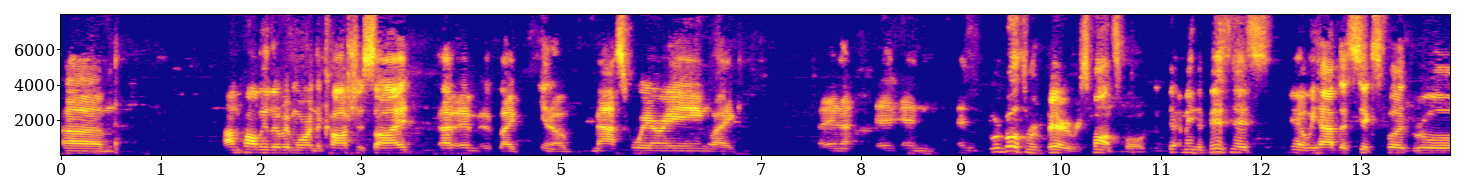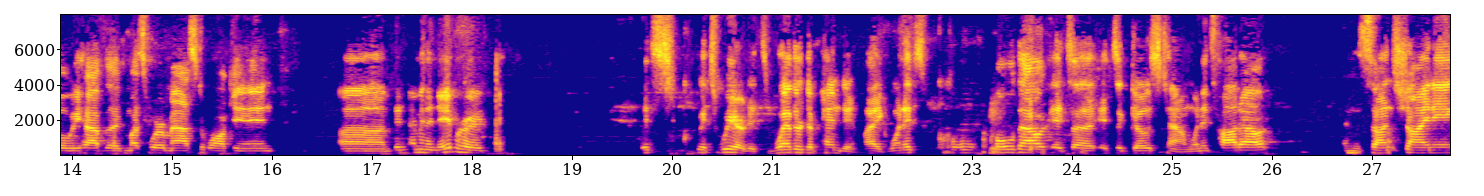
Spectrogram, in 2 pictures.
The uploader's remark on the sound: Recently talked with the founders of Jane Motorcycles on Zoom.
